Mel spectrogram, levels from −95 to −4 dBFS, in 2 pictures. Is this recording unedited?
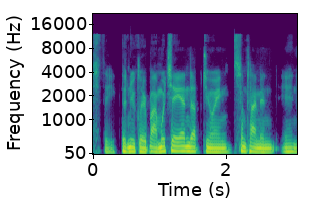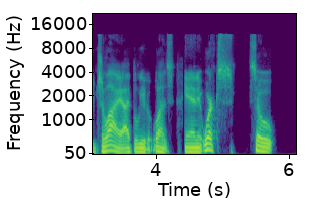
yes; 0 cuts

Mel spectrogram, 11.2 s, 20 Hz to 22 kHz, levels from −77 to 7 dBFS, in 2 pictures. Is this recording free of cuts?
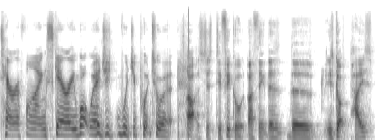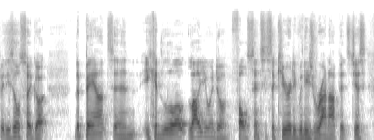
yes; 0 cuts

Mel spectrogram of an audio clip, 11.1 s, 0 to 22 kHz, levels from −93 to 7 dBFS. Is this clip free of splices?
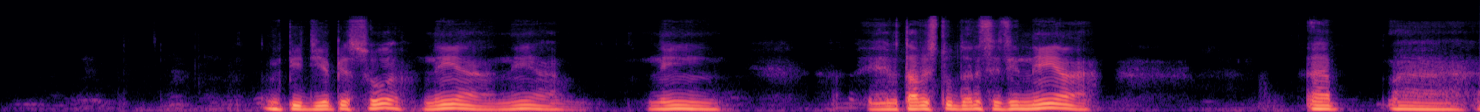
yes; 0 cuts

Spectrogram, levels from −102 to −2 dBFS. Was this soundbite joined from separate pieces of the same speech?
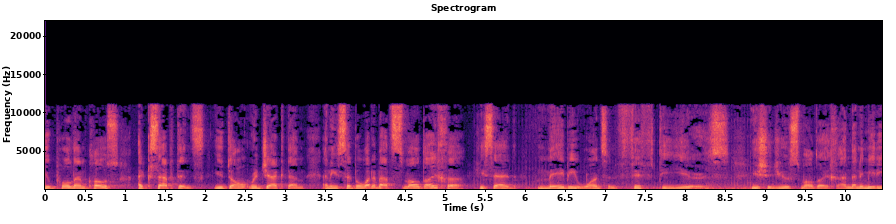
no; 0 cuts

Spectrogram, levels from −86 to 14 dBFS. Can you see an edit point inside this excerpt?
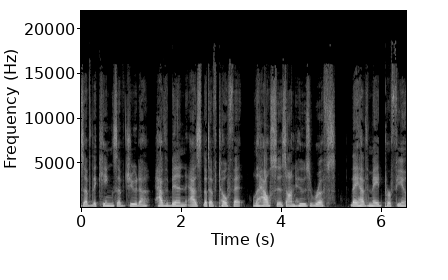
yes; 3 cuts; at 1.4 s, 2.5 s, 3.4 s

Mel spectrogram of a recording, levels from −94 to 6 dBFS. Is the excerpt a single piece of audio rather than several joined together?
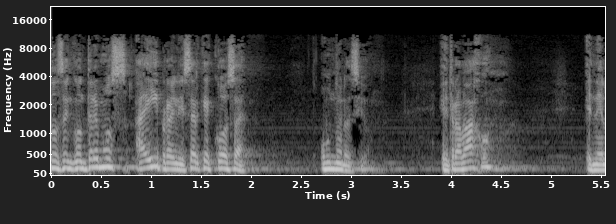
no; 2 cuts; at 1.1 s, 4.0 s

